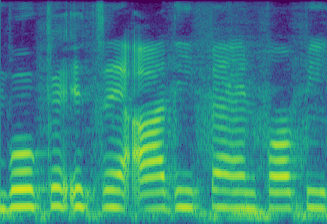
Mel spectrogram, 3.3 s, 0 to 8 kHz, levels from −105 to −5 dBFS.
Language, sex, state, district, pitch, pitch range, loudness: Hindi, female, Bihar, Saran, 220 Hz, 215-230 Hz, -18 LUFS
